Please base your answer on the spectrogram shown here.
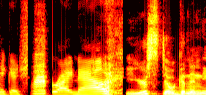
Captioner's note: duck quacks; laughs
